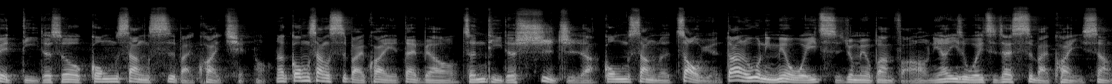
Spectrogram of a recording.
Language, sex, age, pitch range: Chinese, male, 20-39, 95-120 Hz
